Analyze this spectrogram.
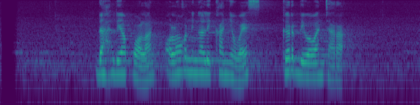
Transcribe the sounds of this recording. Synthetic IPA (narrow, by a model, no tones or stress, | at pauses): dahliapɔlanɔlɔhkəniŋalikaɲəwɛs | kɨrdiwawaɲt͡ʃaɾa̰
